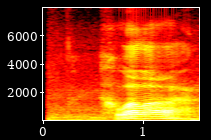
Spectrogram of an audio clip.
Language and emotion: Russian, positive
